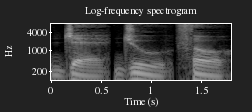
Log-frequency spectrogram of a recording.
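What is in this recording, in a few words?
"jejutho", concatenated syllables; Affixing experiment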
